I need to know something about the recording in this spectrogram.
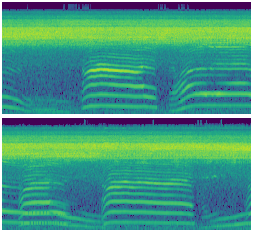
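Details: Stray cats squaring off in a Japanese park, yowling almost without pause: long, rich, moaning howls that swell upward then sag, five drawn-out cries in a row, with constant shrill insect buzzing behind.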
